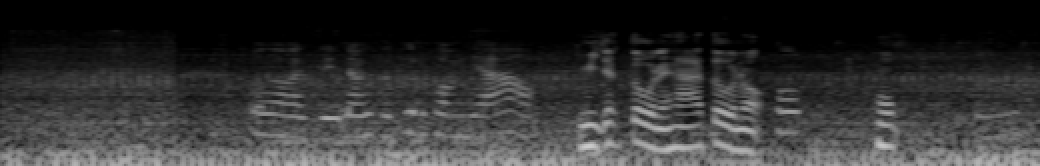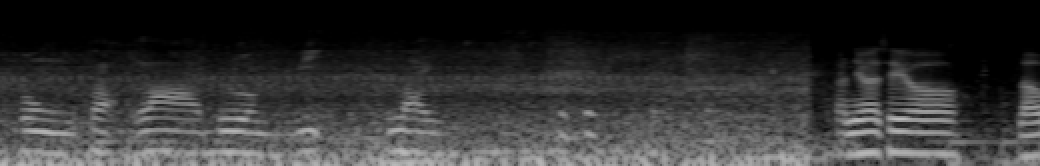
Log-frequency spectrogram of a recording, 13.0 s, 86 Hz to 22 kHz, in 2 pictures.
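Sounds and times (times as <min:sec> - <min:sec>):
vehicle rumble: 0:00.0 - 0:13.0
people talking: 0:01.6 - 0:09.3.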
